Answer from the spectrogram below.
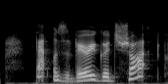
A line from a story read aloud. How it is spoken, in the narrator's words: cried Puss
